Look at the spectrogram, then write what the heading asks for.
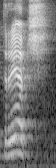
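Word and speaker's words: त्र्यक्ष: त्रयक्ष, अब यहाँ पर आपको उच्चारण पे ध्यान देना है। त्रयक्ष, य पर फोकस है, और जहाँ पर भी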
